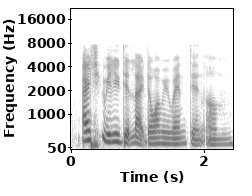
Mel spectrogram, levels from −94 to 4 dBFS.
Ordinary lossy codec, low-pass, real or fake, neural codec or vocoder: none; none; fake; codec, 16 kHz, 2 kbps, FunCodec, trained on Chinese and English, 25 frames a second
